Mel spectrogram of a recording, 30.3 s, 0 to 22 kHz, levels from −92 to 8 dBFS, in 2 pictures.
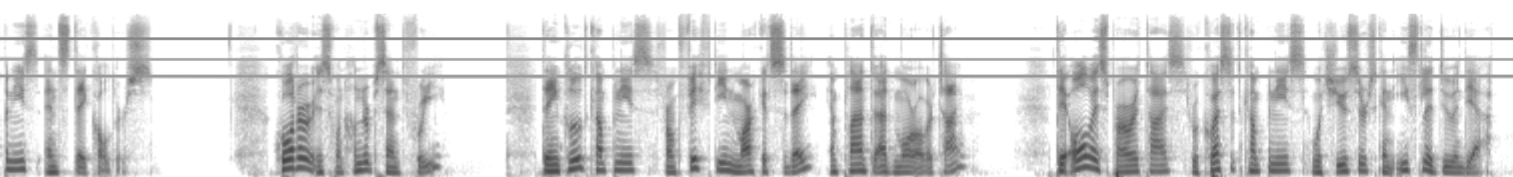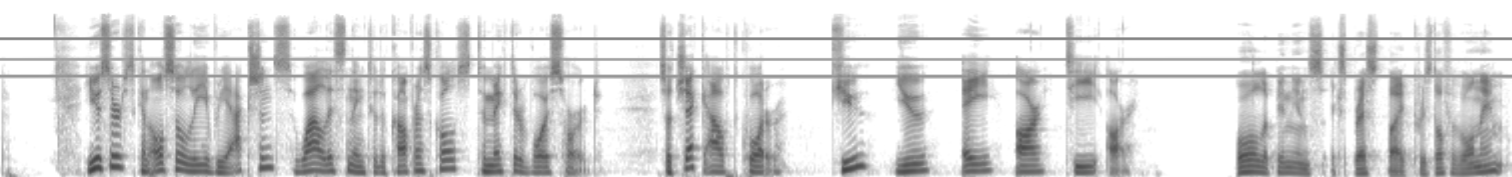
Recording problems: high-pitched whine; loud; throughout; 9 kHz, 5 dB below the speech

